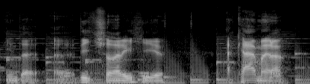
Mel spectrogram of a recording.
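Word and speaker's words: カメラ: First and foremost, we have, of course, camera, as usual, our camera. Should be accented. Yes, it's accented on the first syllable.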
